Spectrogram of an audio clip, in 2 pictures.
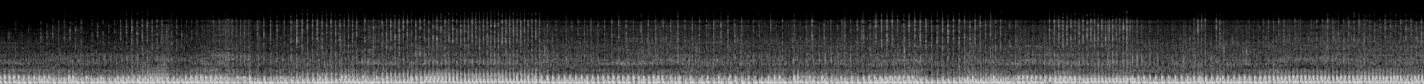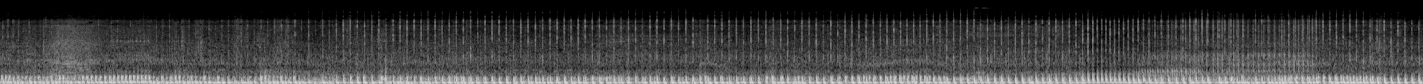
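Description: Dirt bike engine running continuously.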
